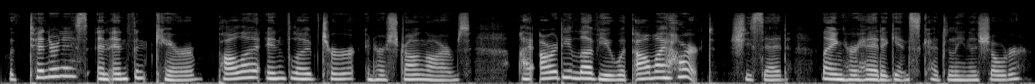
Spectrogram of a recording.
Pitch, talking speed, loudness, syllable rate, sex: 250 Hz, 160 wpm, -17 LUFS, 5.0 syllables/s, female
